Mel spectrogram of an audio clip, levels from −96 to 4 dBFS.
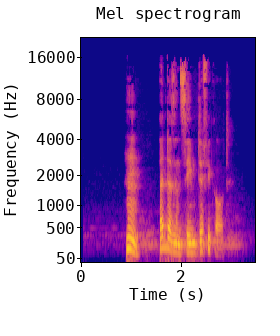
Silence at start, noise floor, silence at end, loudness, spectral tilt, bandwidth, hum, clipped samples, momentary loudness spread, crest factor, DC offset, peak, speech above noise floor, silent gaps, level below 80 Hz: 0.9 s; -63 dBFS; 0.65 s; -16 LUFS; -5.5 dB/octave; 16 kHz; none; under 0.1%; 11 LU; 16 dB; under 0.1%; -2 dBFS; 49 dB; none; -52 dBFS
